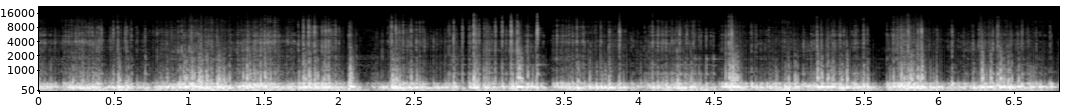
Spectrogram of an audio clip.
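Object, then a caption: Foam microphone windscreen. Fingernails of both hands scratch a small, round, white, textured foam windscreen on a microphone. The result is a steady, dense, muffled scratching rumble centered in the low mids, broken only by a few brief dips as the strokes change.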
